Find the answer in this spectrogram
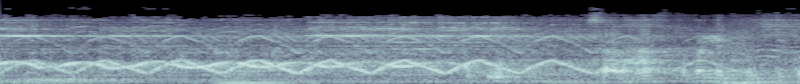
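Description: A person imitating an ambulance siren with the voice, a 'dee-dee-dee' wail warbling up and down about three times a second. It breaks off about three seconds in.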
